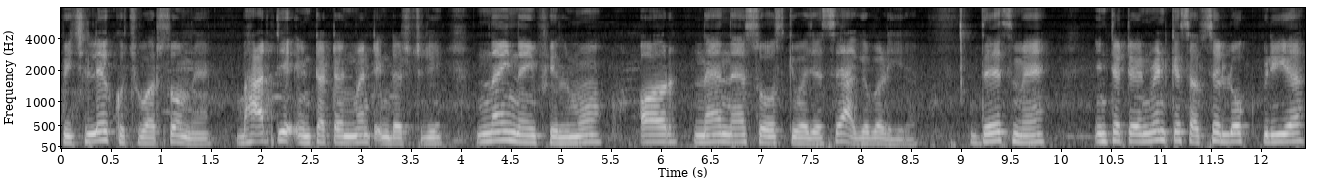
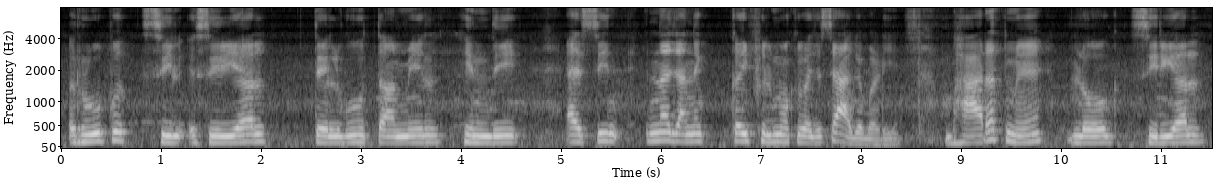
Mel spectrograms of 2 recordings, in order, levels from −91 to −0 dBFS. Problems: constant background noise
